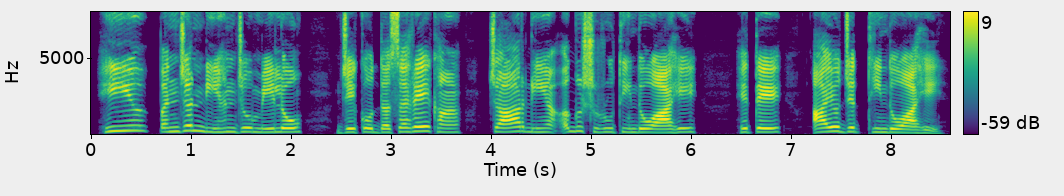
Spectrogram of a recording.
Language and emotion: Sindhi, neutral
